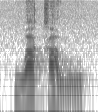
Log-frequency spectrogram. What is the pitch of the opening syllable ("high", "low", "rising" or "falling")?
high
